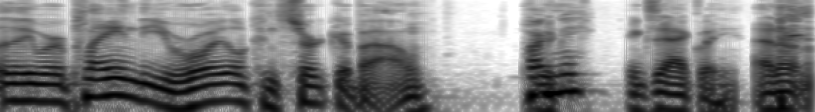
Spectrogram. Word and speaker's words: Concertgebouw: It's pronounced Concertgebouw.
